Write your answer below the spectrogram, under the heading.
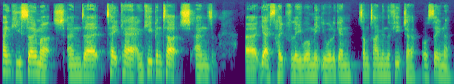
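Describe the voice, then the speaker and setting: A man's voice: mid-range voice, fairly even intonation, moderate pace, warm tone. A man interviewing informally on a video call in an encouraging, slightly rambling and hesitant way. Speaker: interviewer, theatre practitioner.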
